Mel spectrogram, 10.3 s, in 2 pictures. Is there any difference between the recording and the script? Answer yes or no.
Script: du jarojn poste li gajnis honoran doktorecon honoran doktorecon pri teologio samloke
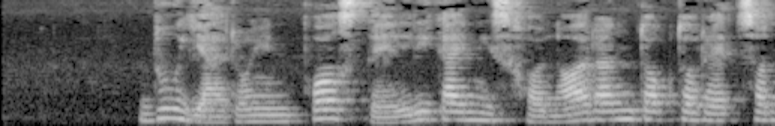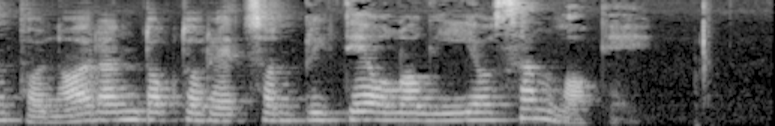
no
